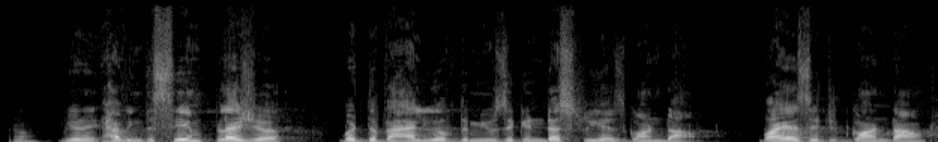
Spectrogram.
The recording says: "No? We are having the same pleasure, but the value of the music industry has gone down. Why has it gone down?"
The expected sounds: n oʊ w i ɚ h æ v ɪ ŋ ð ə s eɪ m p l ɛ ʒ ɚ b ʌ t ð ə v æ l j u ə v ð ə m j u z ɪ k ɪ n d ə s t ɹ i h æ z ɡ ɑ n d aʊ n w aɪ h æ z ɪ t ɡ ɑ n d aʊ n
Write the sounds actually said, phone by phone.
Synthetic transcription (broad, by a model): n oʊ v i ɚ h æ v ɪ ŋ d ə s eɪ m p l ɛ ʒ ɚ b ʌ t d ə v æ l j u ə v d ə m j u z ɪ k ɪ n d ə s t ɹ i h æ z ɡ ɑ n d aʊ n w aɪ h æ z ɪ t ɡ ɑ n d aʊ n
